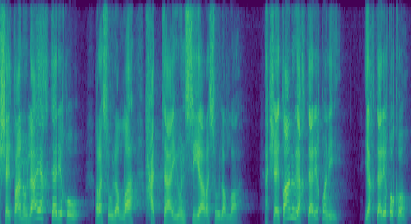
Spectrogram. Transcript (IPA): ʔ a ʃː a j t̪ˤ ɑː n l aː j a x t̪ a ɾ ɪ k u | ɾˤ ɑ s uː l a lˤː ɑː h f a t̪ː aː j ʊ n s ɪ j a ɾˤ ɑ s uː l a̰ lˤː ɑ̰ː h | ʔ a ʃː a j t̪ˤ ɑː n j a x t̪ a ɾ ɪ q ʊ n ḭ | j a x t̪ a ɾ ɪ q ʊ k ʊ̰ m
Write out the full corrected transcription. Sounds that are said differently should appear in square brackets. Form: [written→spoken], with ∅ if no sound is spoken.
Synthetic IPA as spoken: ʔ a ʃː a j t̪ˤ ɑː n l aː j a x t̪ a ɾ ɪ [k→q] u | ɾˤ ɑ s uː l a lˤː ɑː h [f→ħ] a t̪ː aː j ʊ n s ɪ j a ɾˤ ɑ s uː l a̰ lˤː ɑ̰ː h | ʔ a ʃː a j t̪ˤ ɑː n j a x t̪ a ɾ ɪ q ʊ n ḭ | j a x t̪ a ɾ ɪ q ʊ k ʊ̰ m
